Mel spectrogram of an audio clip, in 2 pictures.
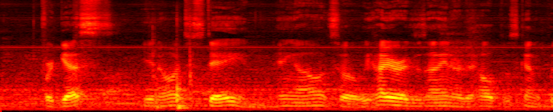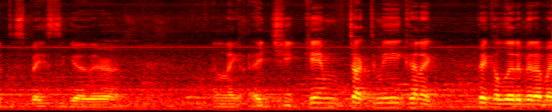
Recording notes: This interview was recording on-site during business hours. We wanted to capture some of the ambience; while doing that we also capture some misc noises.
